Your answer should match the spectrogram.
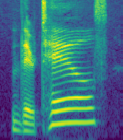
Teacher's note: Notice how fast the word there is because I'm trying to get to the tone.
